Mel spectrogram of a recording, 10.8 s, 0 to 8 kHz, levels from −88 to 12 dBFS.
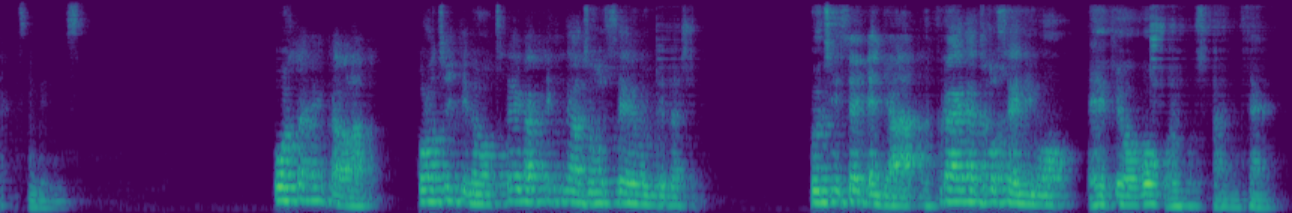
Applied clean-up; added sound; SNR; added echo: neural mask model DeepFilterNet 3.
